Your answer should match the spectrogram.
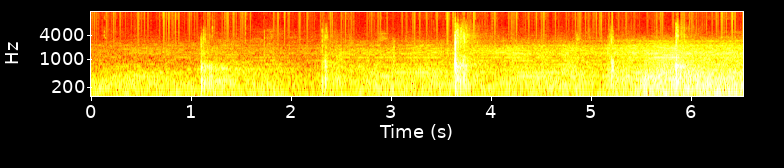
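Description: Padel ball being struck back and forth in a rally: five sharp hits about a second apart, the loudest a little past halfway, over a faint steady background murmur.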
